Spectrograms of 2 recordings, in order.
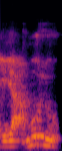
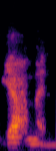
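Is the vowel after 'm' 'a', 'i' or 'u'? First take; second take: u; a. First: The vowel after 'm' is 'u'. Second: The vowel after 'm' is 'a'. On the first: The speaker calls it wrong. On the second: The speaker calls it right.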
